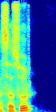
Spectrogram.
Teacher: लोगों ने इसे साधारण स बना दिया जिसके लिए जीभ को बस दांतों के पीछे रखना होता है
